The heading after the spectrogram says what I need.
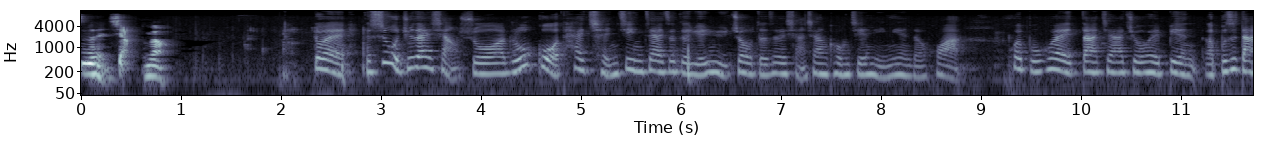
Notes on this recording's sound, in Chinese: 錄製時有雜音請見諒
